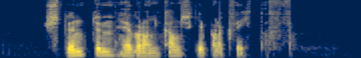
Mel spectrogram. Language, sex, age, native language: Icelandic, male, 18-19, Icelandic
